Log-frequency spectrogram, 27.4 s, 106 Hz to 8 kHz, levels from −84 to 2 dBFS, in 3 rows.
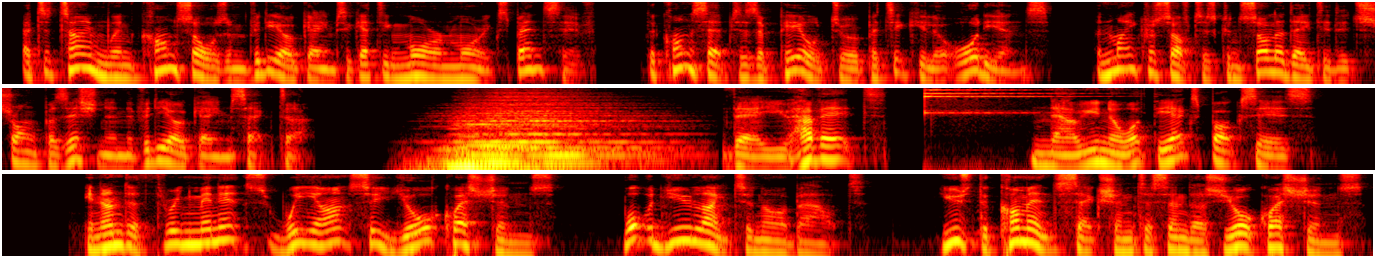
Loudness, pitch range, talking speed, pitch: -28 LUFS, 120-195 Hz, 150 wpm, 150 Hz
